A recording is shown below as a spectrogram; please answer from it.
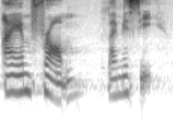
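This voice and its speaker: A middle-aged woman reading family tributes aloud at a memorial service, with a gentle, measured delivery and pauses between phrases. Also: lowish voice, fairly even intonation, a faint crowd, slight background noise. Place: memorial service venue, large room. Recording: hall reverb.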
